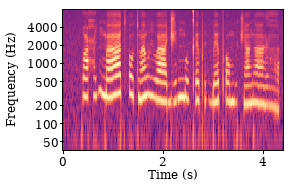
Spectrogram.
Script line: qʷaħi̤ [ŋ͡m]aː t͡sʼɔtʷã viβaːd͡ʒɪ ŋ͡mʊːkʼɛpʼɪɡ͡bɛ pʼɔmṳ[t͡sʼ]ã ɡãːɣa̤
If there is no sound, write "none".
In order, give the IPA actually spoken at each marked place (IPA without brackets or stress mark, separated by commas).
ŋ͡m, t͡ʃ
